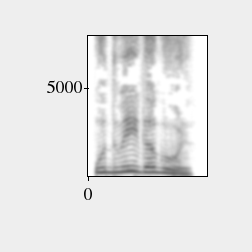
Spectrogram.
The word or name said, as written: ಉದ್ವೇಗಗೊಳ್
